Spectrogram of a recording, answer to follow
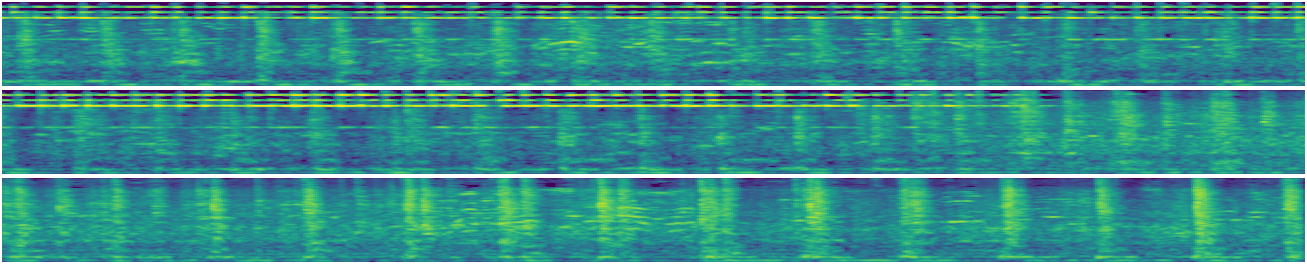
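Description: Festival frame drums beaten with sticks in a fast, steady rhythm, getting sharper and more prominent about nine seconds in, over the chatter of a crowd.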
